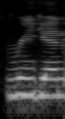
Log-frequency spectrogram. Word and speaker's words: Regan: So honestly, I'd say my Twitter @Regan with 2 E's @Regan, not Reagan. So spelled phonetically. I think people haven't really like gotten that.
